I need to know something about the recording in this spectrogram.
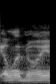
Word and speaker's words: Illinois: I'm pretty sure if you look up Illinois in the dictionary, I'm pretty sure it phonetically drops the S.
